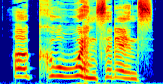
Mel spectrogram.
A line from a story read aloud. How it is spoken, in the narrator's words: stammered the old man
